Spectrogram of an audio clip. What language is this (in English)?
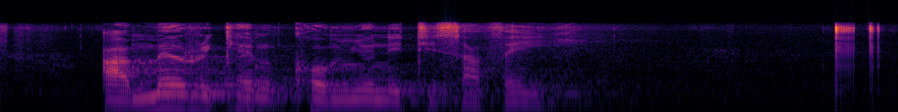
South Ndebele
